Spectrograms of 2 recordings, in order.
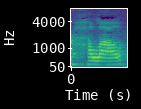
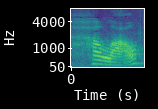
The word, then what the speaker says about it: halal: They require halal, which you will see more halal products. It is not a chet, it's a h, halal, just so you know how to pronounce it correctly, halal.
